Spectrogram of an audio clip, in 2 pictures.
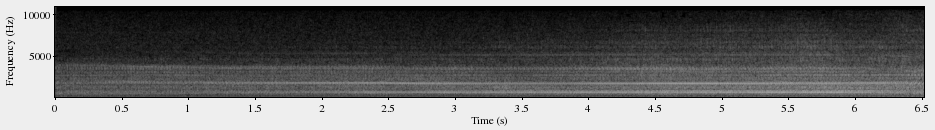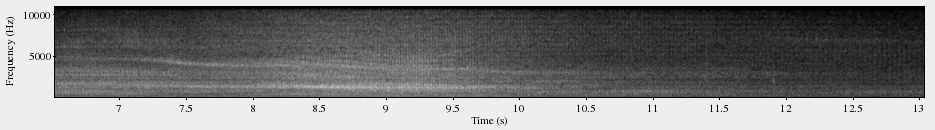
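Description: SAM LS light aircraft's propeller engine at high power during a short-hop takeoff run on a flight test. It grows louder as the plane comes closer and is loudest about eight seconds in, when its pitch drops as it passes. It then fades as the plane moves away.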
